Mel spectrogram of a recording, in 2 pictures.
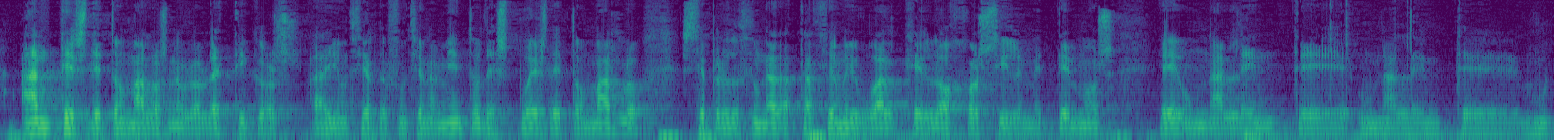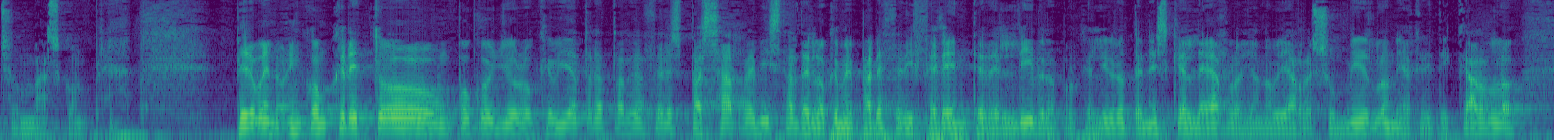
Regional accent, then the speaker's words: Asturias, Spain; en un grupo de población de la tierra donde yo soy, de Asturias

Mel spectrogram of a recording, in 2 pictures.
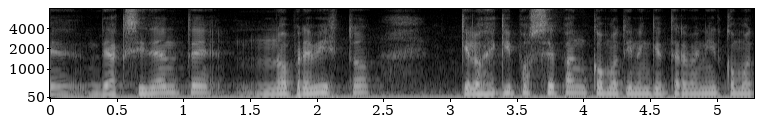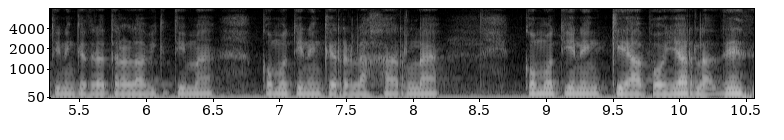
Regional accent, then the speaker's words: Canary Islands, Spain; now in Ecuador; yo soy español, vivo en unas islas que están al lado del Sáhara, en una comunidad que se llama Comunidad Canaria.

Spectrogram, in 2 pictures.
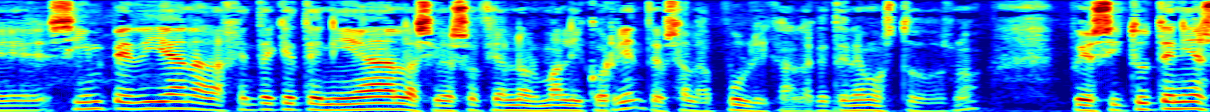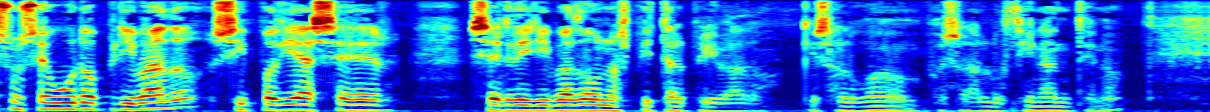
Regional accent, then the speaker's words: Spain; joder, qué bien somos los españoles, que hacemos una cosa bien

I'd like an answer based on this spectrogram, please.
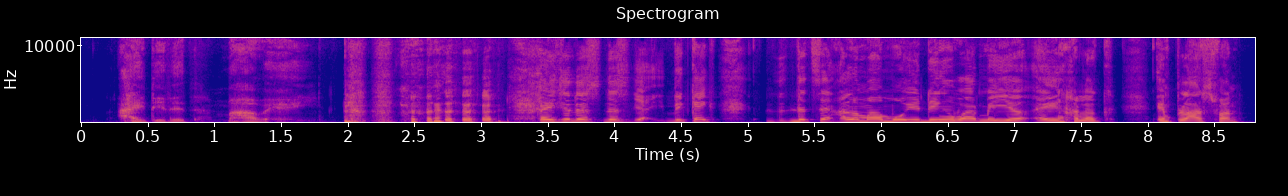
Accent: Netherlands; Omdat wij hier in Nederland als Nederlander de hongersnood hebben meegemaakt.

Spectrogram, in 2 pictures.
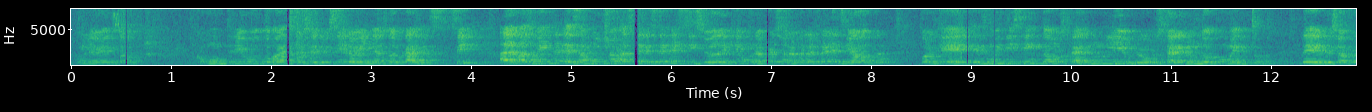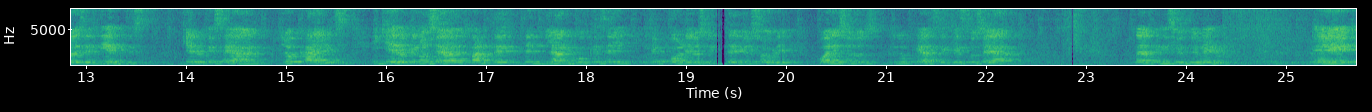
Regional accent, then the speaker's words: Bogotá, Colombia; also born or lived in Boston, United States; Sí, de Bogotá, sí. Sí. Pero cuando era pequeña viví en Boston, en Estados Unidos, y viví...

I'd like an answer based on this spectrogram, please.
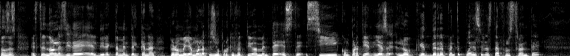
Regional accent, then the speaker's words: Morelia, Michoacán, Mexico; también es de Morelia

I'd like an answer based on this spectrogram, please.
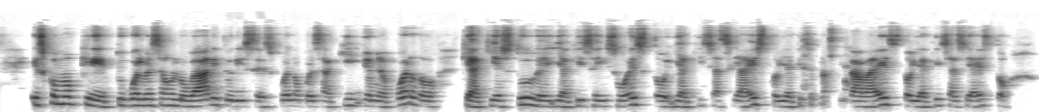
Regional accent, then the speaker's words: Peru; moved away; cuando yo era niña, cuando yo estudiaba allí en mi país de origen, en Perú

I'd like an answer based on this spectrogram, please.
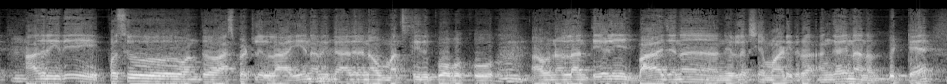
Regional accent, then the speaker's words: Karnataka, India; ನಮ್ಮೂರಲ್ಲಿ ದಾವಣಗೆರೆ ತಾಲೂಕು ಲಾಸ್ಟ್ ಊರ ಸರ್ ನಮ್ದು.

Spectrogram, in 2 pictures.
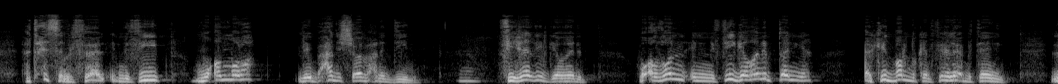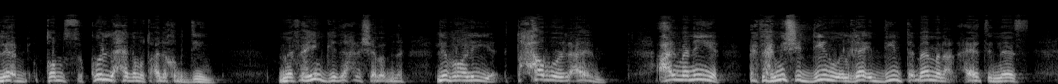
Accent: Egypt; يعني مثلا هنا في مصر في المحاكم، عندنا في مصر أصدرت المحاكم قرارا

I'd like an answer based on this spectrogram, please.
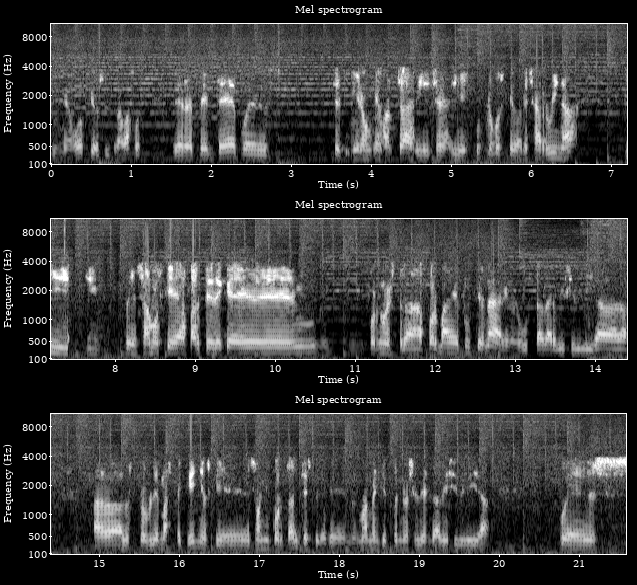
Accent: Teruel, Aragon, Spain; tenemos canciones en catalán, porque aquí nosotros somos de aquí de Teruel, pero en nuestra zona, que es la Franja, es como que se habla pues ese idioma catalán, chapurreo, que quieren llamar algunos

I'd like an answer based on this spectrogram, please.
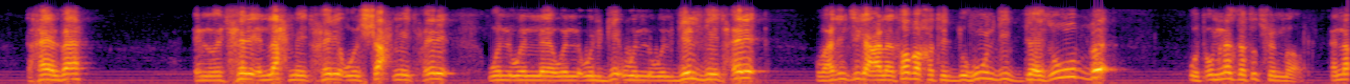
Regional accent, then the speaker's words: Egypt; انتوا عارفين المثل الدارج عندنا في مصر

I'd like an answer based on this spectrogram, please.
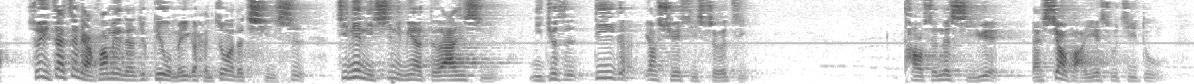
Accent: China; 对我们中国人来讲，好面子成为我们很重的一个重担。你知道国内很多年轻人现在不敢结婚

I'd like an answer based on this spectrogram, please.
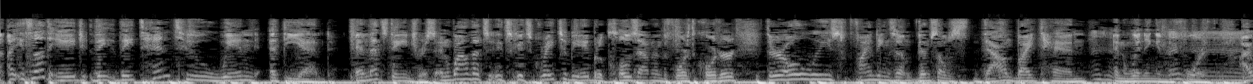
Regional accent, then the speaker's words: Central Luzon, Philippines; Growing up in Bulacan, And in Bukawi, where we're from, we have a lot of fireworks.

